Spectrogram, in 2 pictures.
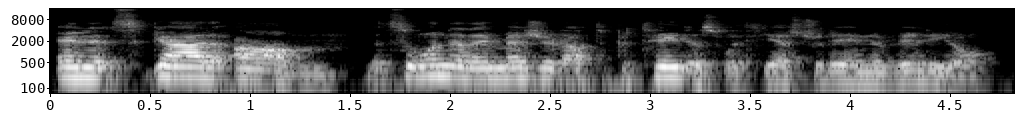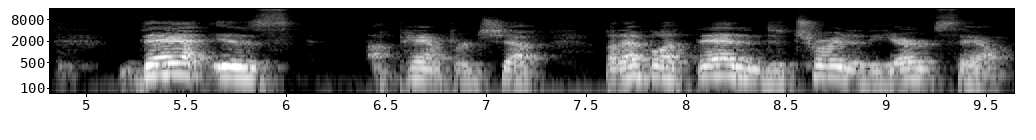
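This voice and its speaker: A woman's voice: fairly low pitch, lively intonation, moderate pace. Woman, middle-aged, Michigan inland accent; folksy homestead vlogger chatting casually, picked up at a distance in a roomy space. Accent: Inland Northern American (Michigan). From Michigan, United States. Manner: folksy, effusive, repeats herself. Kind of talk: casual chat to camera. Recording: roomy echo, distant microphone.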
